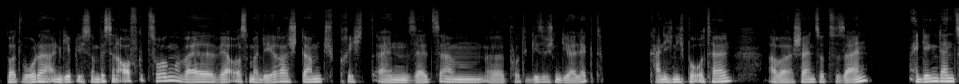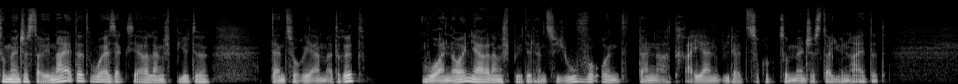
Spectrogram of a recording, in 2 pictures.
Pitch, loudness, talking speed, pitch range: 115 Hz, -23 LUFS, 195 wpm, 100-125 Hz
